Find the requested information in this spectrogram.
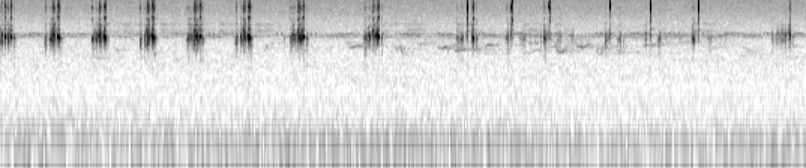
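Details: Mating song of the European field cricket, Gryllus campestris: evenly spaced high-pitched chirps, roughly two or three per second, with a brief pause after a few seconds, then thinner, sharper clicks continuing.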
